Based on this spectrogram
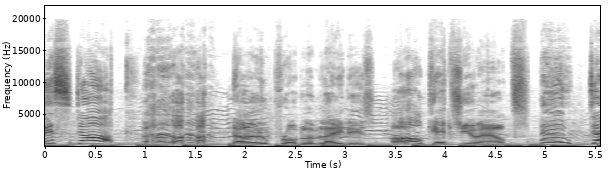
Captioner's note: chuckles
